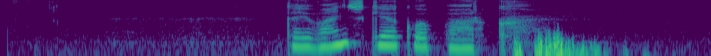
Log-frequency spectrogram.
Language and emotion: Russian, sad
